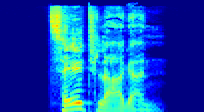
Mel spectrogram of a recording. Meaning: dative plural of Zeltlager
- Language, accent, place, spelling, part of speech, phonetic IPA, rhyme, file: German, Germany, Berlin, Zeltlagern, noun, [ˈt͡sɛltˌlaːɡɐn], -ɛltlaːɡɐn, De-Zeltlagern.ogg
